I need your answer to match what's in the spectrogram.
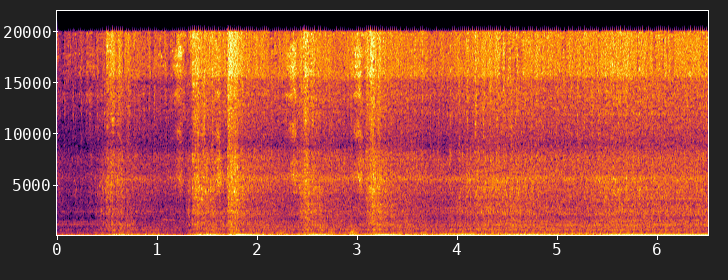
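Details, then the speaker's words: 1987 Camaro IROC-Z V8 running again after bad wire fixed; timing slightly off, idle needs raising a little; deep, even rumble through several clean blips settling back smoothly, no misses or knocks; sounds healthy. "i gotta turn the idle up just a little bit oh man she sounds great sounds great"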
